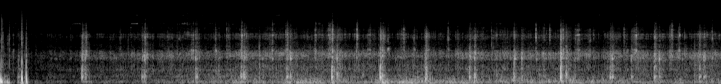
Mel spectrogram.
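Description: Wheels rolling over a concrete sidewalk while it is being ridden: a steady whir with many quick clicks and rattles.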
